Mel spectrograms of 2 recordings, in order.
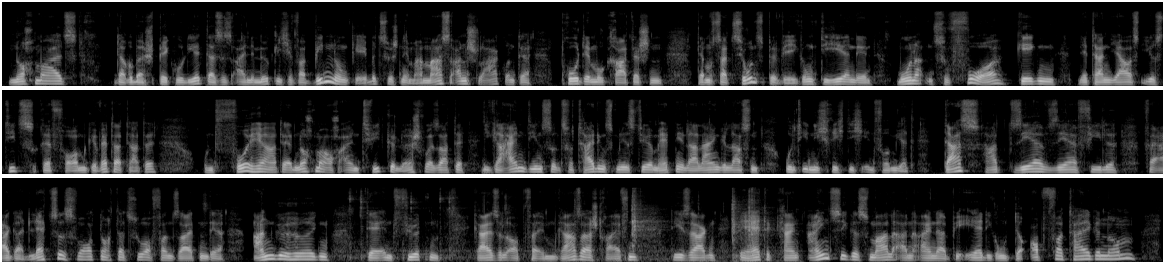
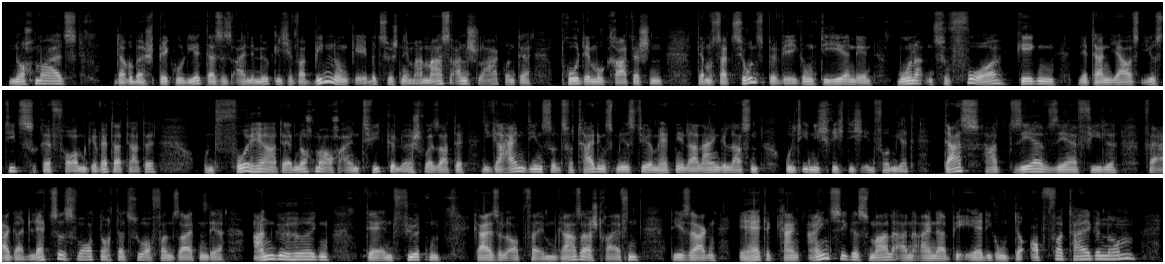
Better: second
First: keyboard typing; noticeable; from 27 to 31 s; peak 7 dB below the speech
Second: none

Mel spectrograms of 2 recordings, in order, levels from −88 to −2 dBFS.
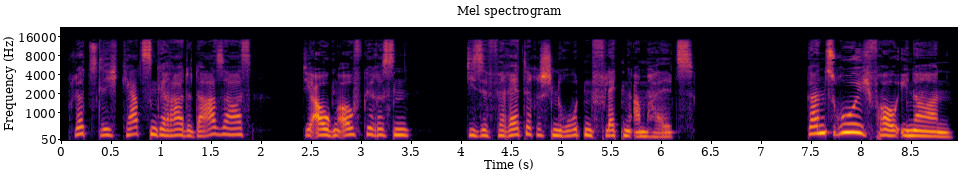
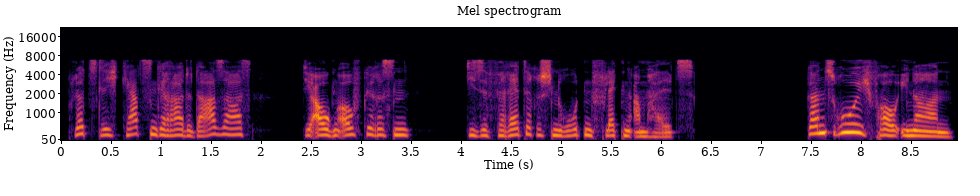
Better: first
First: none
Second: garbled, watery; slightly; nothing above 6.5 kHz

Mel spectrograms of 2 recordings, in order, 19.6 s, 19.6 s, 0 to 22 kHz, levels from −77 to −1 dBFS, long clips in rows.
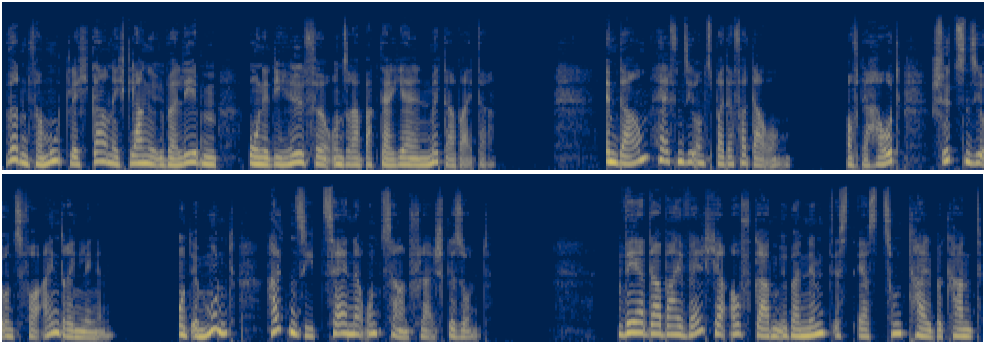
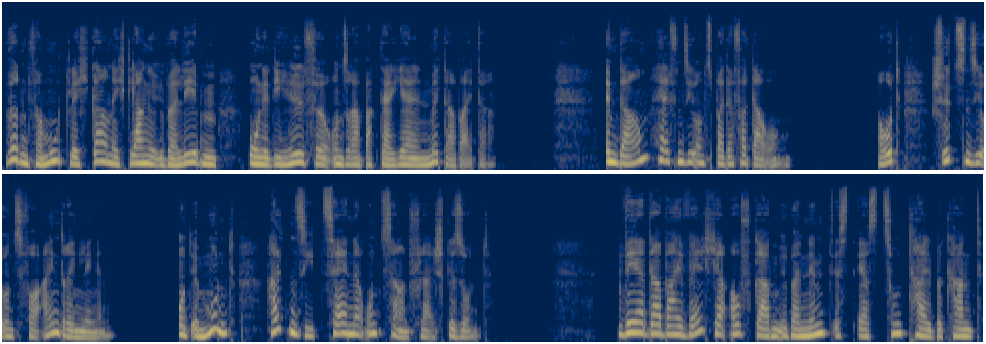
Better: first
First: none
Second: audio cutting out; at 8.5 s

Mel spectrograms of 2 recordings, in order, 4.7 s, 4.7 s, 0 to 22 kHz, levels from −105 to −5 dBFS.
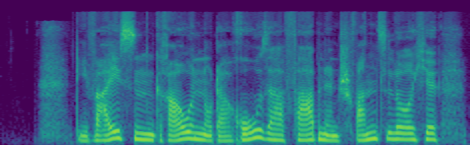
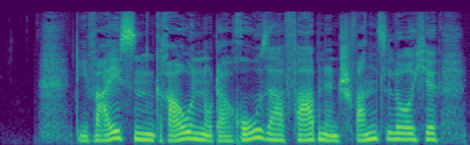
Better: second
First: garbled, watery; slightly; nothing above 15.5 kHz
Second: none

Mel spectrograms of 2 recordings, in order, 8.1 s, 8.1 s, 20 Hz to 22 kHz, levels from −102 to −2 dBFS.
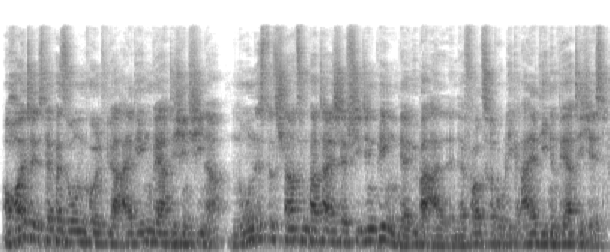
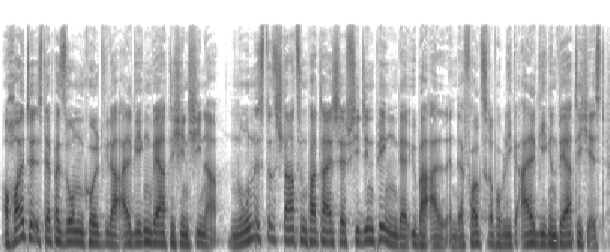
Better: second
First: room echo; noticeable; dies away in 0.3 s // off-mic speech; far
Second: none

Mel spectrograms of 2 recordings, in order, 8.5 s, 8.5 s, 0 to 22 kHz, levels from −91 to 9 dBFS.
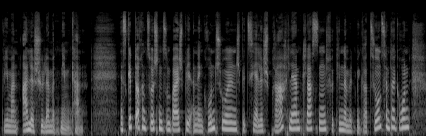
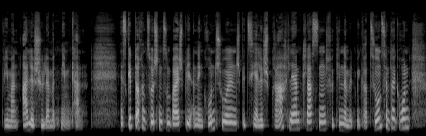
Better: first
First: none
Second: thin; very; fading below 300 Hz

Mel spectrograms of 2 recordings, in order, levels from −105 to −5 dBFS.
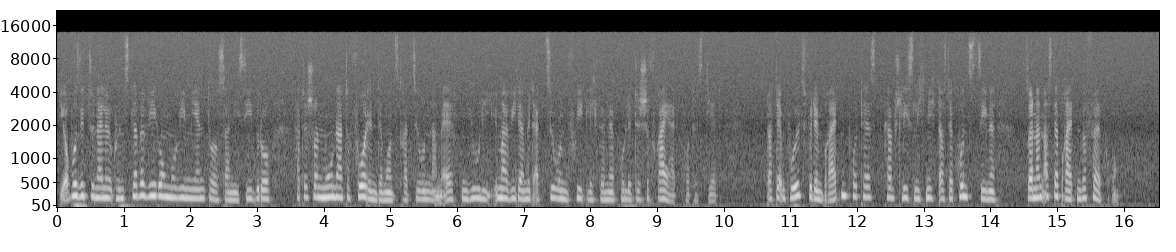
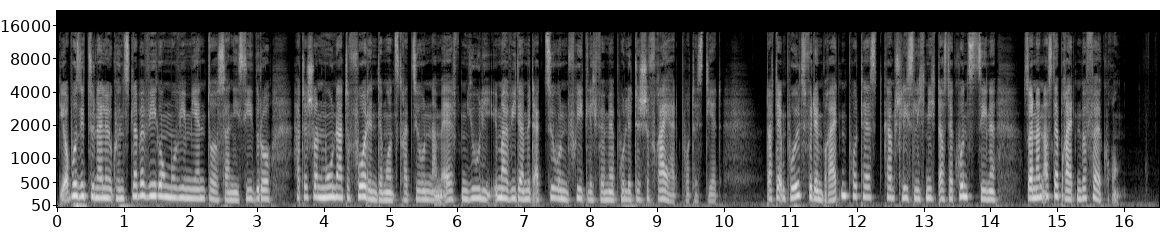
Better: second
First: hiss; loud; throughout; 9 dB below the speech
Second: none

